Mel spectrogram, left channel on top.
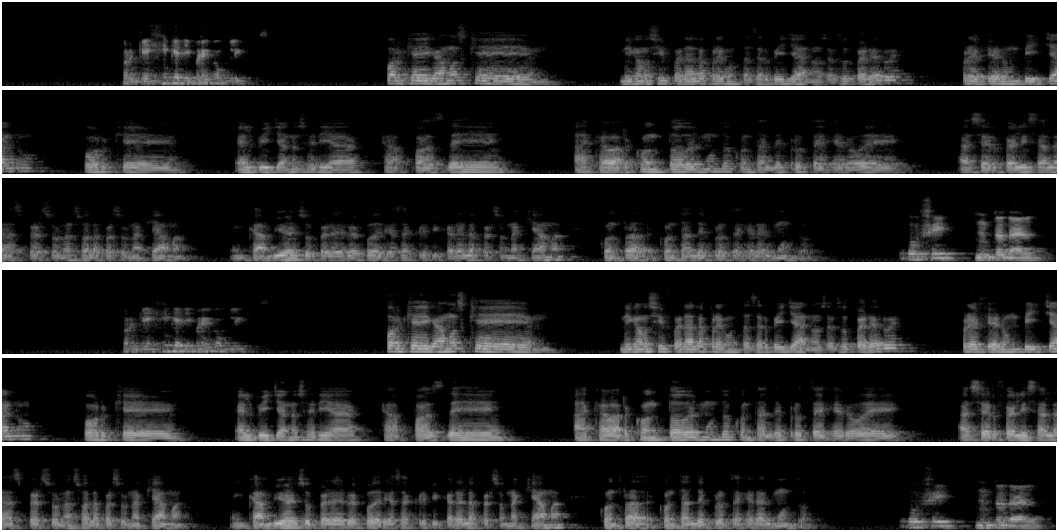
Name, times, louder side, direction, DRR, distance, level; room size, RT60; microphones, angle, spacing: voice 1, 1.2-2.4 30.2-31.4, left 2 dB, 75° left, 0.5 m, -30 dB
voice 2, 3.8-5.5 6.2-9.0 9.6-10.9 11.4-12.3 12.9-15.6 16.3-19.5 20.1-22.9 23.4-26.7 27.1-29.2, right 2 dB, 30° right, 0.3 m, -29 dB
2.9 x 2.5 x 2.9 m
head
